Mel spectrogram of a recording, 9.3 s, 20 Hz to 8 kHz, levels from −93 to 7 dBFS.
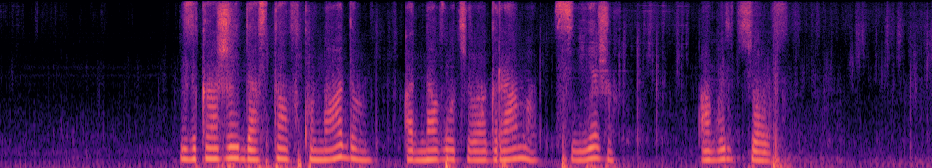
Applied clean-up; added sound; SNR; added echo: neural separator model SepFormer DNS4.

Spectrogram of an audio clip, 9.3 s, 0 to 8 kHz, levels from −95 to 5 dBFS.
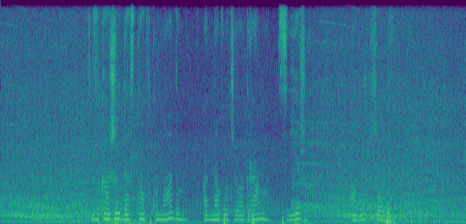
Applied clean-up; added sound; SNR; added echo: none; Aircraft; 3 dB; none.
